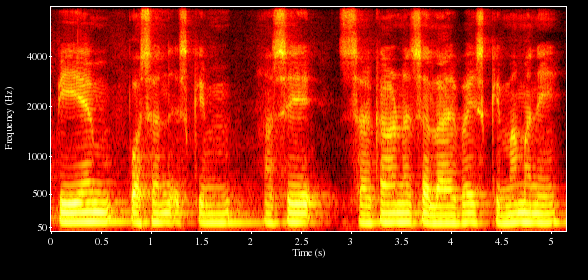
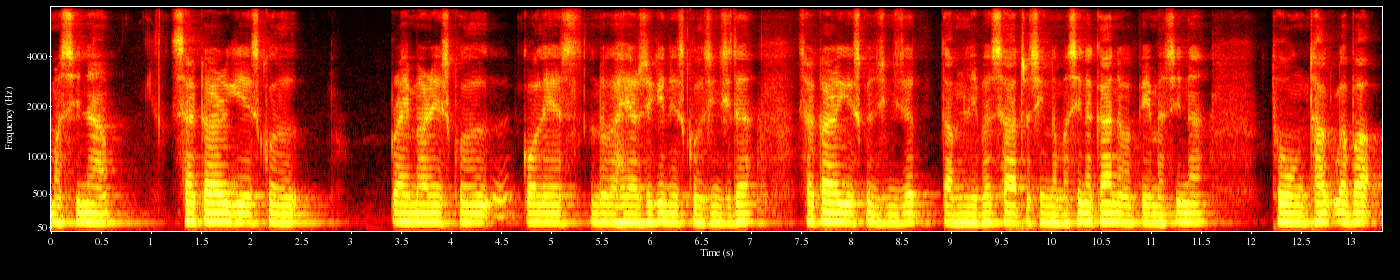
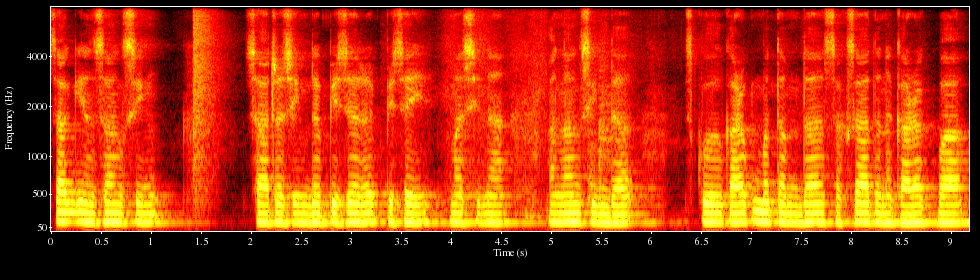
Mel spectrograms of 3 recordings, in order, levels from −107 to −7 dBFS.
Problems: background sounds at intervals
